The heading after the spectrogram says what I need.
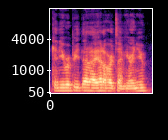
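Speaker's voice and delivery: loud teasing; mock can't hear. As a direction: rub it in loudly. Teasing after rival team named.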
